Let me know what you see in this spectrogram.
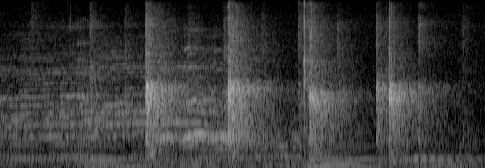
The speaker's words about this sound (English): It's a good thing to clap. Yeah.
